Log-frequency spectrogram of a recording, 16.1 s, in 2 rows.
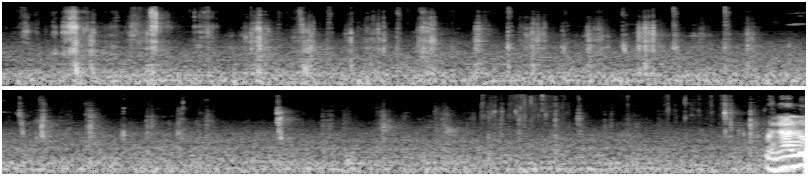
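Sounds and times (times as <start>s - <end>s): chewing crunchy pork crackling: 0.0s - 15.8s.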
